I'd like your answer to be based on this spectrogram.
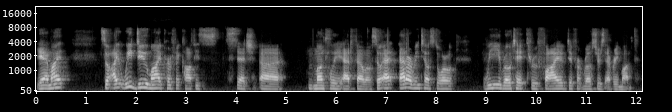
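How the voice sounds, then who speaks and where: A man's voice: medium pitch, a little slow, muffled recording. A man who runs a coffee company, telling stories in an interview with eager restarts. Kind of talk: casual interview answers.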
